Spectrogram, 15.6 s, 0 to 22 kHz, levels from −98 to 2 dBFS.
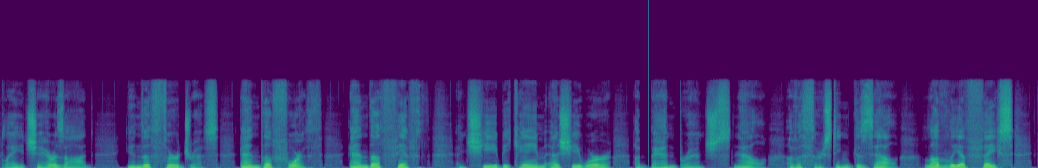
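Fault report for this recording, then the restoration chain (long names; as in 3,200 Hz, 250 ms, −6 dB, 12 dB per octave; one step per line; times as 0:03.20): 0:09.72: click −17 dBFS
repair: click removal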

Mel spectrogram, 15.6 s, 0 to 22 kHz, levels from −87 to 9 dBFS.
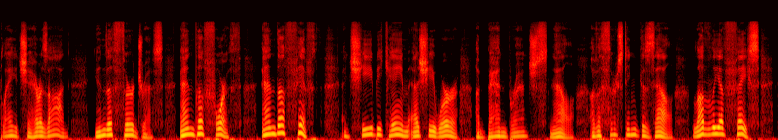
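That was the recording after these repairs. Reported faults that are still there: none of them is left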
